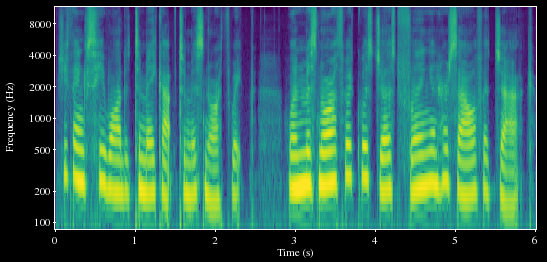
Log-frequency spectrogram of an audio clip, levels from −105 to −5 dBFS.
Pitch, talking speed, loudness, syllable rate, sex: 210 Hz, 190 wpm, -16 LUFS, 4.5 syllables/s, female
